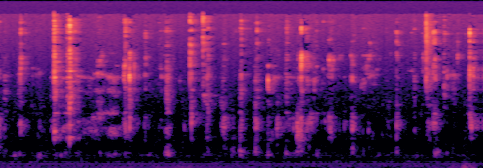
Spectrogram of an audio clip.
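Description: Faint, close-miked chewing of a person eating nachos: a steady scatter of small wet mouth clicks and smacks, a few a second.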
